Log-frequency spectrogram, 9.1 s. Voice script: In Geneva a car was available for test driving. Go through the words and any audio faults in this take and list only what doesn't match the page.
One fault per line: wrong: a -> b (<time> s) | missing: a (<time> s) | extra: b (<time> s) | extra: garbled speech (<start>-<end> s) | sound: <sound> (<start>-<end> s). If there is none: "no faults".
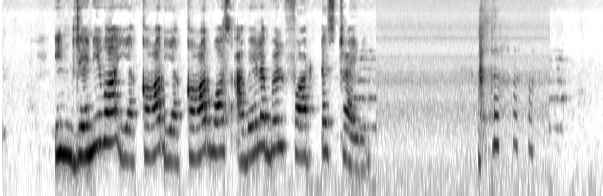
extra: a car (2.4 s)
sound: laugh (6.9-8.0 s)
